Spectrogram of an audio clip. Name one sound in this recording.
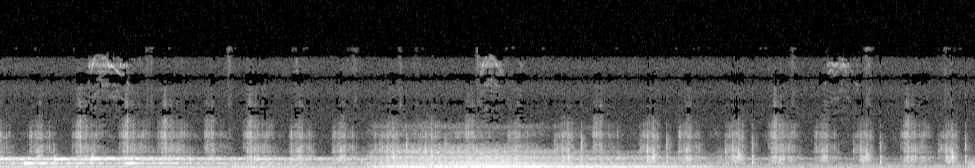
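Footsteps echo steadily in a stone corridor.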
